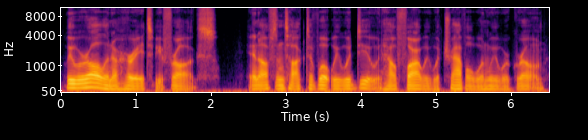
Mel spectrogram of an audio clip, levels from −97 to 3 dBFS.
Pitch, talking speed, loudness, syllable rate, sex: 95 Hz, 250 wpm, -19 LUFS, 5.6 syllables/s, male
